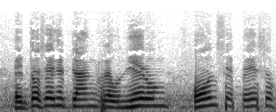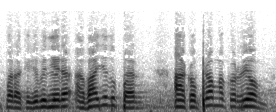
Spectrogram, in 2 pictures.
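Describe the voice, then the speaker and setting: A man with a high pitch and a dark, mellow tone speaks at a very slow pace. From Colombian Caribbean, Valledupar area. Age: old. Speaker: accordionist. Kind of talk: interview, storytelling. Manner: halting.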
